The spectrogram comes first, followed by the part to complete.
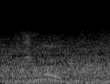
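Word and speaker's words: Mahmud: And then pronounce it for me. Mahmoud.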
